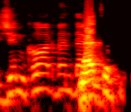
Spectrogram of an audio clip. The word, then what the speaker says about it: Jean-Claude Van Damme: That's his French or Brussels. That's how you say it. Jean-Claude Van Damme.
